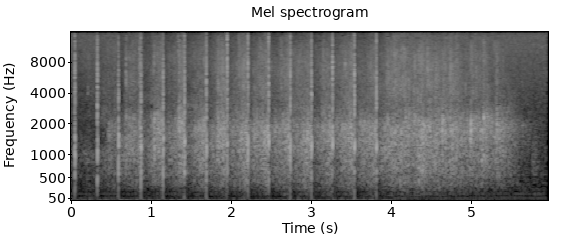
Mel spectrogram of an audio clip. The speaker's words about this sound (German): So, nach diesem kleinen, jetzt sind wir alle wieder wach, Klatschen hilft da, glaube ich, für.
